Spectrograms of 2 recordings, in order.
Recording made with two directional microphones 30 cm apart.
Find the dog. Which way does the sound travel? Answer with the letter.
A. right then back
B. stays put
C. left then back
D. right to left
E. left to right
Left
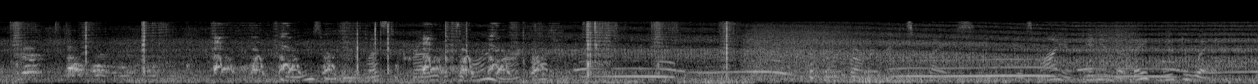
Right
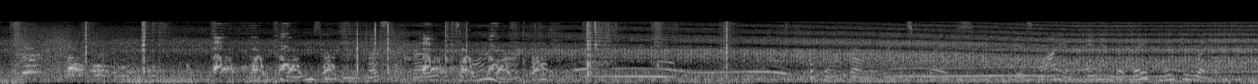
D.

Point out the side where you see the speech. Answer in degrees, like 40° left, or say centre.
centre.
